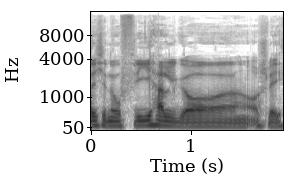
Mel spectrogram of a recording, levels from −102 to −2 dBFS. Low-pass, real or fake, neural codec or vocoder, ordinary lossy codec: 14.4 kHz; real; none; AAC, 64 kbps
